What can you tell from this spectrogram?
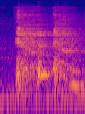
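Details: Cough.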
